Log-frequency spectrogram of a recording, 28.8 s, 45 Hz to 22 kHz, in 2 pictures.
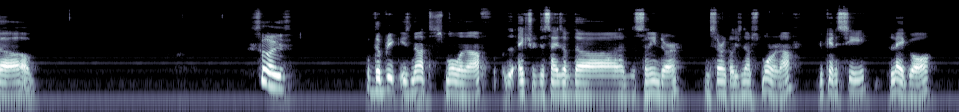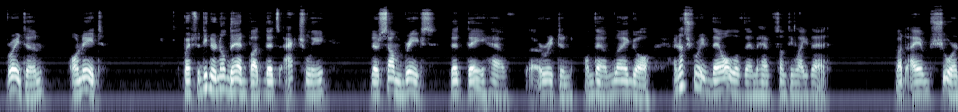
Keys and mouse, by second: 1.0 right click, 1.4 e, 6.3-8.5 middle drag, 8.5 e, 12.0 middle click, 12.5 middle click, 14.2 middle click, 14.7 middle click, 16.0-19.4 right drag, 19.4 e, 22.0 e, 25.5-26.6 right drag, 26.6-27.7 middle drag, 28.0 middle click, 28.2 right click, 28.4-28.7 middle drag.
